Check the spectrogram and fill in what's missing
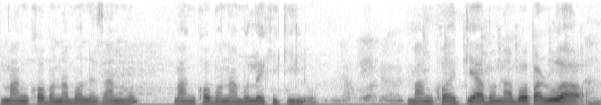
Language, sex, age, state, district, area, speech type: Assamese, female, 30-45, Assam, Nagaon, rural, spontaneous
